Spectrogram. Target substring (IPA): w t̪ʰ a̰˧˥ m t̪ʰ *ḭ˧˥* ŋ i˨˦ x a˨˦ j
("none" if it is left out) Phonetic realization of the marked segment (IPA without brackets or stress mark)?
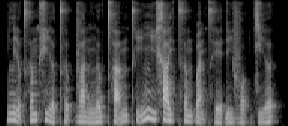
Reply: ḭ˧˥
